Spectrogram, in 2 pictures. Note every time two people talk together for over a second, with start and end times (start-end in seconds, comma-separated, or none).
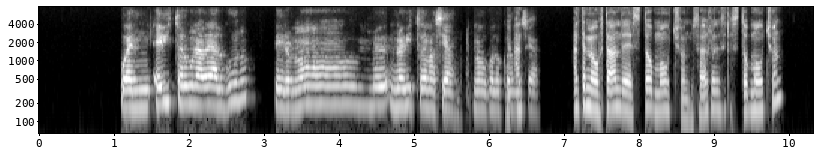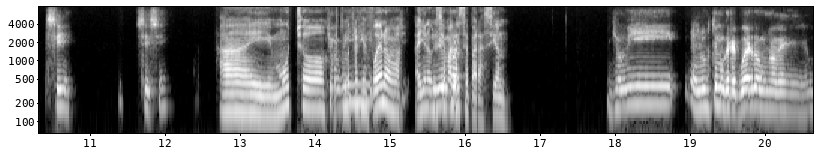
14.0-16.1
